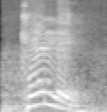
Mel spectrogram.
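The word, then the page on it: kele: Fijian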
